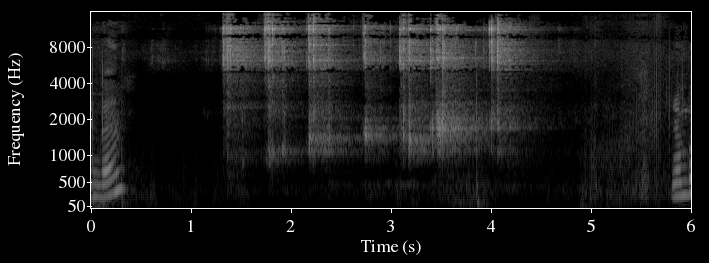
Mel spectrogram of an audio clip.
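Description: Crisp fried pani puri shell crackling and crunching as a thumb breaks a hole in its top: a run of small, quick cracks lasting about three seconds.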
